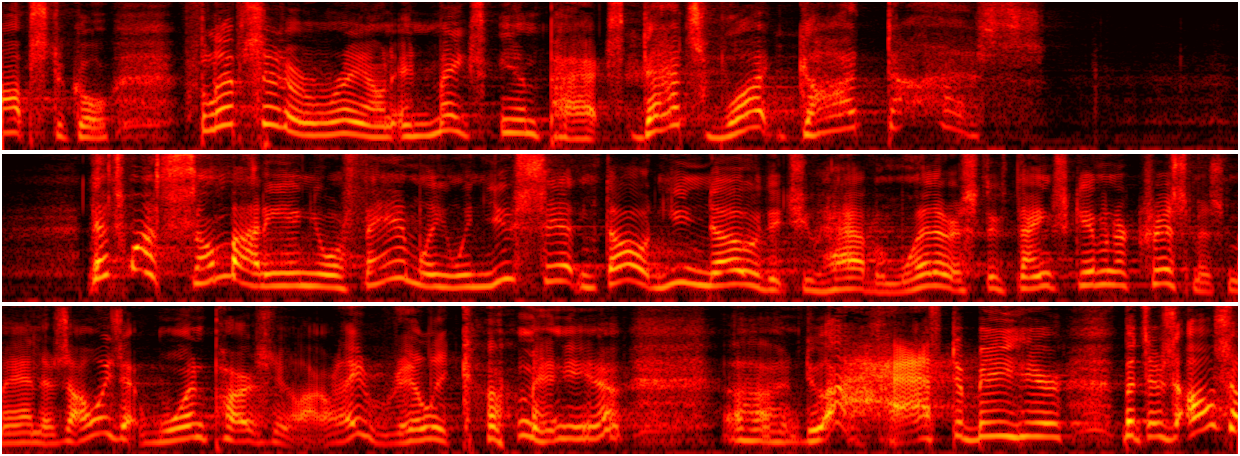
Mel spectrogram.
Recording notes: Message recorded live at The Fellowship at Mt Juliet.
